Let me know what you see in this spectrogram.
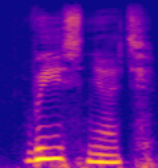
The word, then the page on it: fathom: /ˈfæð.əm/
